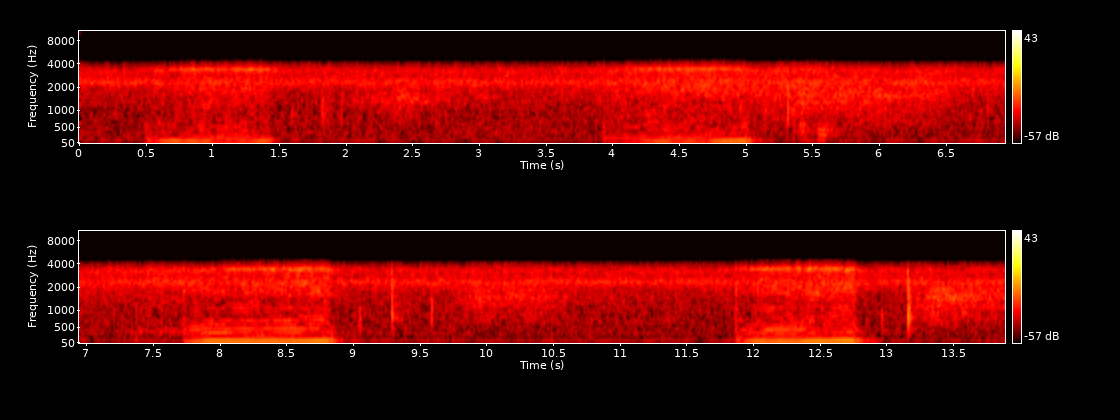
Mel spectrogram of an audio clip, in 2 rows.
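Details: Snoring with puffing out-breaths: low, rumbling snores, about 15 breaths a minute.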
